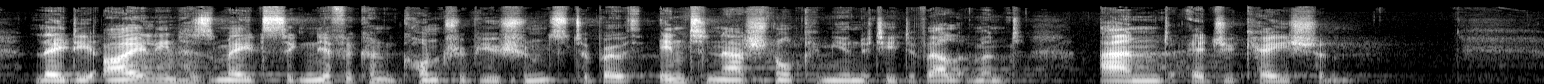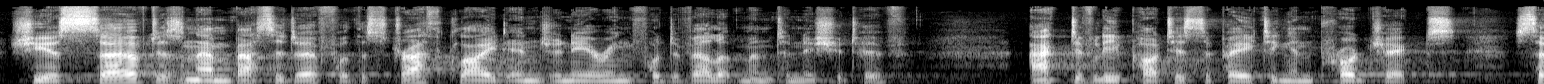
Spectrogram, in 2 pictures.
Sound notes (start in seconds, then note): none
